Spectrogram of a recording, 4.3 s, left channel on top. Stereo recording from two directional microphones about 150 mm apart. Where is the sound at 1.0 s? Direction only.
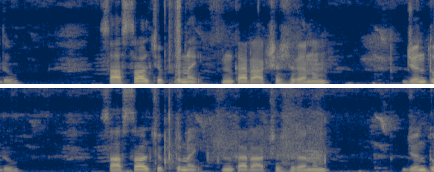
Centre (ahead or behind).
